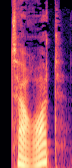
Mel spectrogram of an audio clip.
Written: tarot

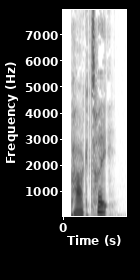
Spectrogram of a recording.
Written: parker

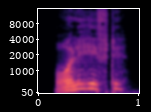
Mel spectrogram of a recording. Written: rollehæfte

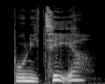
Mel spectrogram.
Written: bonitere

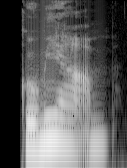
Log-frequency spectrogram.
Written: gummiarm

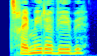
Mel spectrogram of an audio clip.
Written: tremetervippe

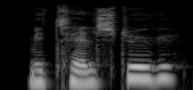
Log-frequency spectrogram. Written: metalstykke

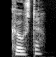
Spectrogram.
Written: coaster

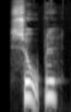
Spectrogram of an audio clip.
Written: zobels

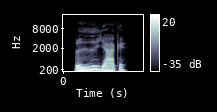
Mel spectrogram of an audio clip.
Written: ridejakke

